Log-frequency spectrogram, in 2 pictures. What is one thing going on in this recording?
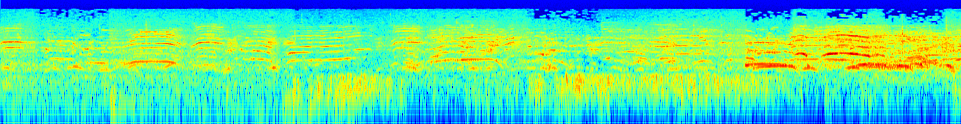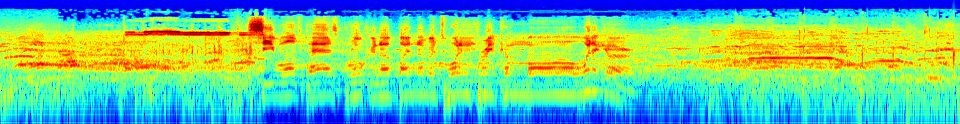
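A crowd of spectators cheers and talks outdoors.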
